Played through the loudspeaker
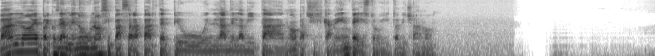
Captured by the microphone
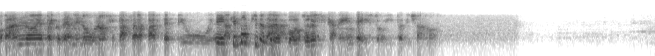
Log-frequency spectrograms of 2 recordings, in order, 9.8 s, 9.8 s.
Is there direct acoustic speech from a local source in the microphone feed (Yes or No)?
Yes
